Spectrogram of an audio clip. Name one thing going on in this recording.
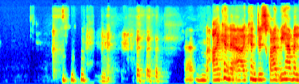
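A woman speaks and laughs with animation through an online call.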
